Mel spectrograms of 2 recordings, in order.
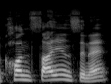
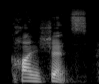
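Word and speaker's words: conscience: 프란시에이션 팁을 좀 드리자면 con하고 사이언스가 있잖아요 그래서이 단어를 보시면 어 이거 컨 사이언스네 이렇게 읽으시면 절대로 안 됩니다 컨센스 그래서 양심이 없다 하면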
